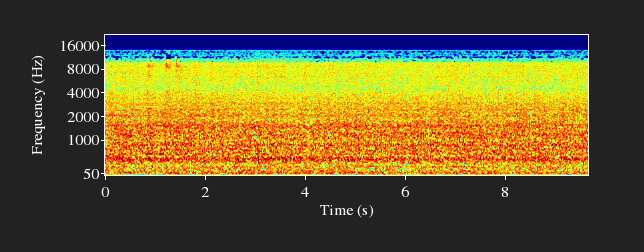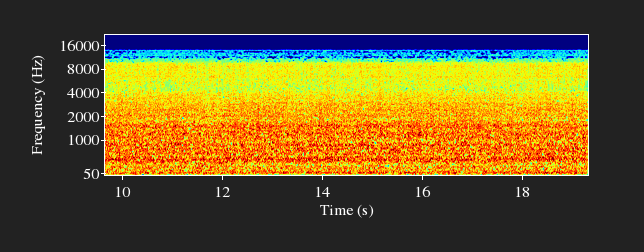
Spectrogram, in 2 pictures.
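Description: A steady, even hiss that does not change for the whole stretch, with no distinct events in it.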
